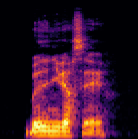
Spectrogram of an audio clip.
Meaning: happy birthday
- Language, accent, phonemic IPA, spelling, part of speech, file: French, France, /bɔ.n‿a.ni.vɛʁ.sɛʁ/, bon anniversaire, interjection, LL-Q150 (fra)-bon anniversaire.wav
